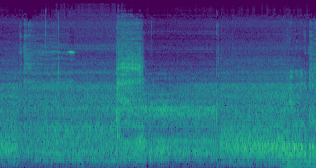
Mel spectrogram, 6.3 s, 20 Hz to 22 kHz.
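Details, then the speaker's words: Continuous mechanical whooshing with a sudden rushing burst as airflow reverses: a Philips Respironics Cough Assist T70 mechanical insufflation-exsufflation device cycling in auto mode with Cough Trak, demonstrated on a test lung. "a squish pushes out and then pops out for the patient this will help clear the airway"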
